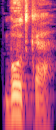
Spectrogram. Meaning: 1. kennel, doghouse 2. booth, cabin, kiosk, box (very small building) 3. small police facility (during pre-revolutionary Russia)
- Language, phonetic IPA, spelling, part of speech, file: Russian, [ˈbutkə], будка, noun, Ru-будка.ogg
